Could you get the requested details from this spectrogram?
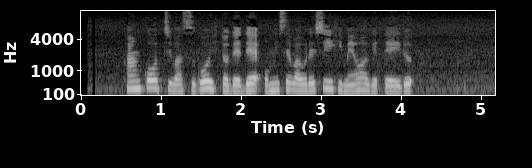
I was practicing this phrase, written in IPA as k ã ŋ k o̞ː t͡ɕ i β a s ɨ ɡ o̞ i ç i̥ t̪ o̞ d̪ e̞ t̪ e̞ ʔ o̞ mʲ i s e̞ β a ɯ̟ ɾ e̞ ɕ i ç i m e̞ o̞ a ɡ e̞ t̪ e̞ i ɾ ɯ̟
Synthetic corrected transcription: k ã ŋ k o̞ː t͡ɕ i β a s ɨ ɡ o̞ i ç i̥ t̪ o̞ d̪ e̞ d̪ e̞ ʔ o̞ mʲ i s e̞ β a ɯ̟ ɾ e̞ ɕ iː ç i m e̞ o̞ a ɡ e̞ t̪ e̞ i ɾ ɯ̟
